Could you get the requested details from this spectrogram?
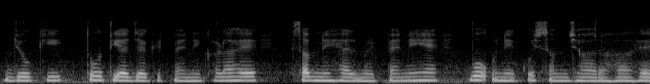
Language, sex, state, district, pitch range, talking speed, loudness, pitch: Hindi, female, Maharashtra, Aurangabad, 165-180 Hz, 155 wpm, -27 LUFS, 175 Hz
